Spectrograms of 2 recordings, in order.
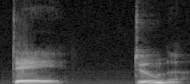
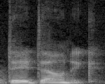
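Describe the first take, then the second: First: The first vowel sounds like 'oo'. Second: The first vowel sounds like 'ow'. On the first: "like a do sound" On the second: "That's the way I would say it"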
